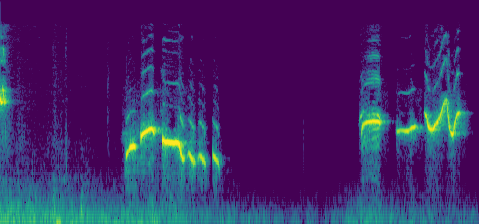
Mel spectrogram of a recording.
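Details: Male Asian pied starling, played to train birds, delivers a loud whistled phrase that rises then steps down, and after a pause a warbling whistle that wavers up and down.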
